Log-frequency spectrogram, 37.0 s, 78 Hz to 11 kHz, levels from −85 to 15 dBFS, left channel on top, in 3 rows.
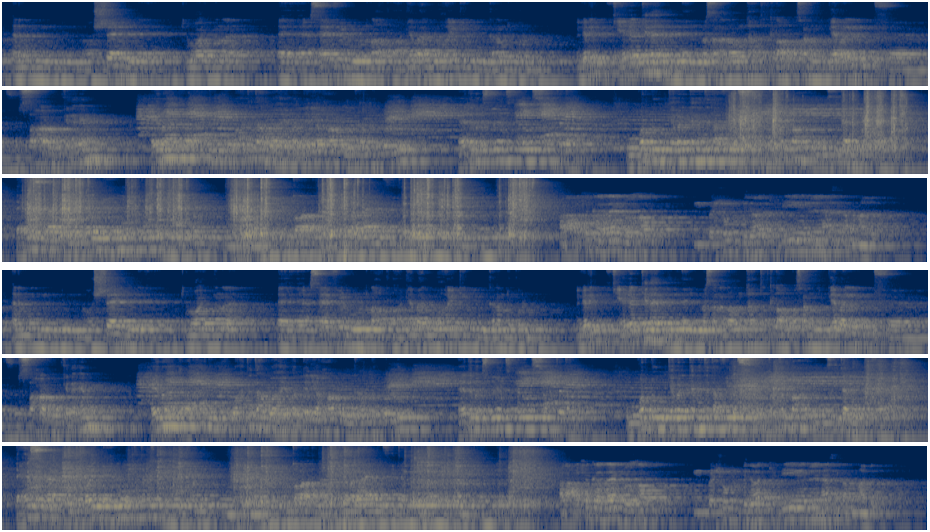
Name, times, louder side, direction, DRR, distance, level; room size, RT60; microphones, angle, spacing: voice 1, 0.1-3.2 3.7-7.1 7.7-13.6 14.3-17.8 18.4-20.1 20.7-24.3 24.9-31.4, right 1 dB, 35° right, -2 dB, 1.0 m, -34 dB
sound 1, 14.1-25.3 25.6-26.9, left 1 dB, 25° left, 1.0 m, -42 dB
sound 2, 22.0-23.1 23.5-24.4 25.0-25.9 26.3-27.2 27.7-28.3 28.9-29.6 30.0-30.9 31.3-31.9, left 8 dB, 55° left, 0.3 m, -30 dB
voice 2, 32.1-33.4 33.9-36.3, right 2 dB, 70° right, -2 dB, 1.2 m, -36 dB
8.4 x 3.3 x 6.0 m, 2.3 s
head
